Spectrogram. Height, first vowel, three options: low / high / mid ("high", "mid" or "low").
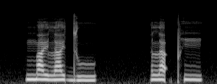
low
